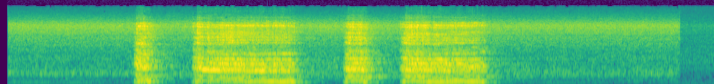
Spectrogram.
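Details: A red deer stag roars during the September rut, when males compete in the valleys for mating. Deep, hoarse bellows come in pairs, a short grunt followed by a longer roar.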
